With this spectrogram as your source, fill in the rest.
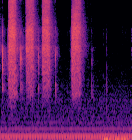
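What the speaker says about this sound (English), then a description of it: "I am going to spray a little bit of my Chantecaille Pure Rose Water Mist" A Chantecaille Pure Rose Water Mist sprayed toward the face in four short, close hissing bursts, three in quick succession and a fourth after a brief pause, each a soft airy spritz.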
